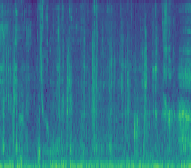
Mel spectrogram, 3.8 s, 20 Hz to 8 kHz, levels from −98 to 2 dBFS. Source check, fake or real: real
